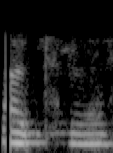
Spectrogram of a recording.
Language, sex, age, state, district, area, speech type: Hindi, female, 30-45, Uttar Pradesh, Varanasi, rural, conversation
